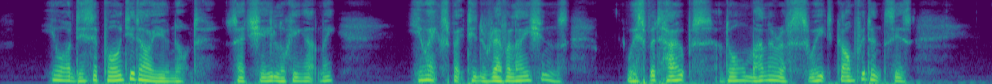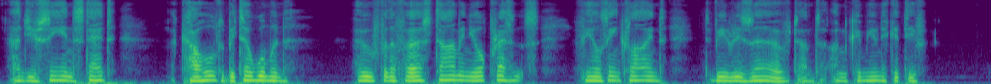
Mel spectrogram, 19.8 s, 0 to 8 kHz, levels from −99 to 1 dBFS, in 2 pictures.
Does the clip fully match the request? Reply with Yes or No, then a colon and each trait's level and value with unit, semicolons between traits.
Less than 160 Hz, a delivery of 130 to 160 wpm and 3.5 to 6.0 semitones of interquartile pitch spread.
No: medium, 140 Hz; slow, 135 wpm; narrow, 2.5 semitones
